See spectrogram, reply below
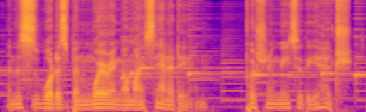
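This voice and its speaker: A man playing a paranoid, frightened young man in a creepypasta dramatic reading, telling his diary with anguished drama. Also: sits low. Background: music.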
